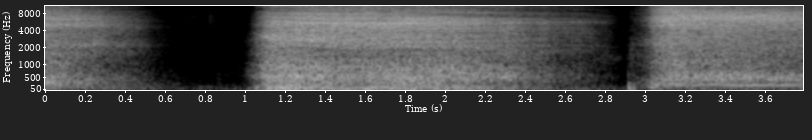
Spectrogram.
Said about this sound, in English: you know, the deep breathing thing? Yeah. So whenever everything seems like it's mounting up too fast and there's too many things and I'm, like, 100 different directions and I'm forgetting things, I do the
